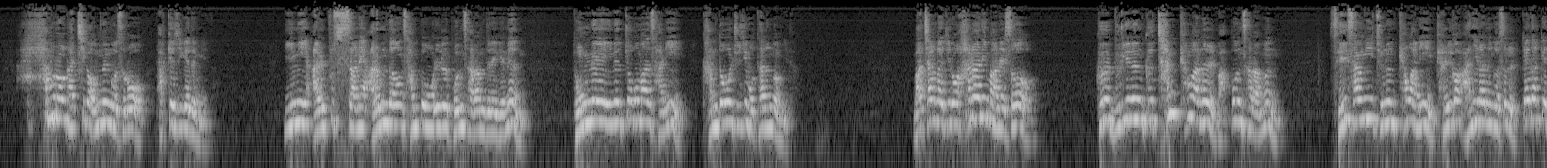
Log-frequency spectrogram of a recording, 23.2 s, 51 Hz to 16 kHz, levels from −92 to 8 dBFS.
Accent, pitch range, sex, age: native, 215-260 Hz, male, 40-59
